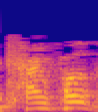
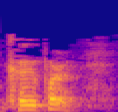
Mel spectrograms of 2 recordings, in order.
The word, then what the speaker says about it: Cowper: William Cowper, the hymn writer, or William Cooper, depending on how you wish to pronounce his surname, suffered from melancholy.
